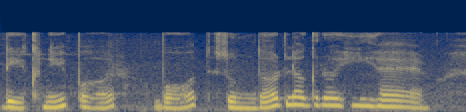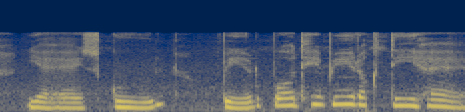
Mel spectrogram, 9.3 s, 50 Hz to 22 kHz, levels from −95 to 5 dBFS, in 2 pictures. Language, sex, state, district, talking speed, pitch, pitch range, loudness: Hindi, female, Rajasthan, Bikaner, 90 wpm, 180 Hz, 160-220 Hz, -17 LUFS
